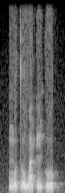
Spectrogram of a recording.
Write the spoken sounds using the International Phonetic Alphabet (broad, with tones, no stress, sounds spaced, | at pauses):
ŋ o˨ t o˨ w ã˦ k ĩ˨˦ k u˦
